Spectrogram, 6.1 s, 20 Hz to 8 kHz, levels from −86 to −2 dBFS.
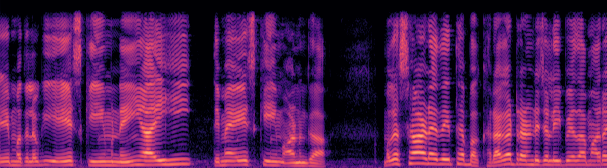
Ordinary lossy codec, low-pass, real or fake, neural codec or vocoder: none; 7.2 kHz; real; none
